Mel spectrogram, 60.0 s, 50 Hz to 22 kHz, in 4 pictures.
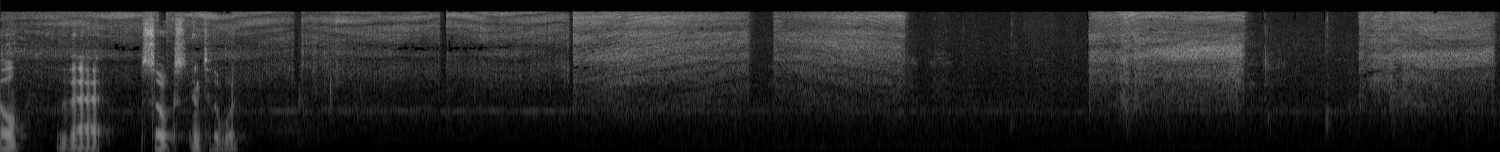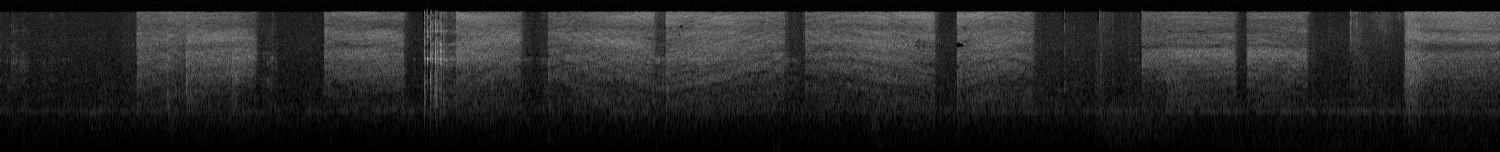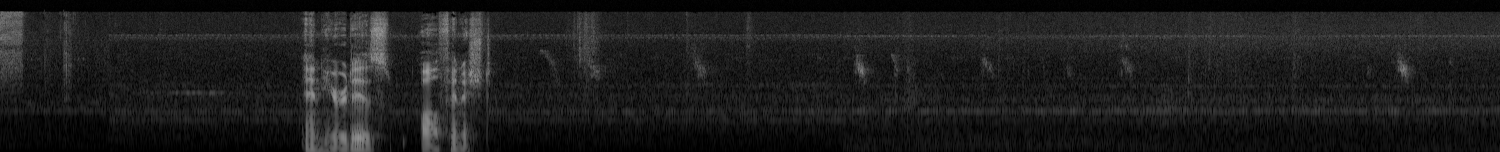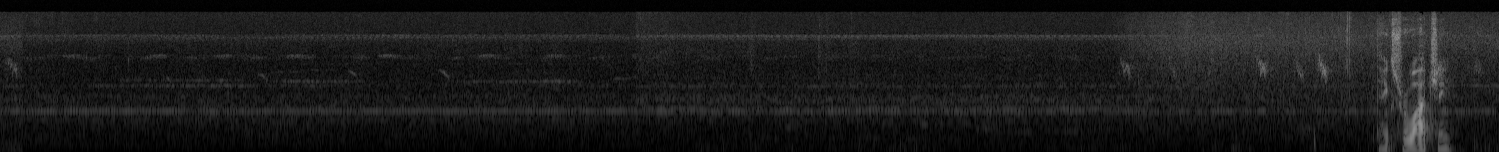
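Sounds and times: aerosol spray can hissing: 2.4s - 9.2s, 10.9s - 12.7s, 13.6s - 15.2s, 16.3s - 25.4s, 26.4s - 28.2s, 29.0s - 30.3s.

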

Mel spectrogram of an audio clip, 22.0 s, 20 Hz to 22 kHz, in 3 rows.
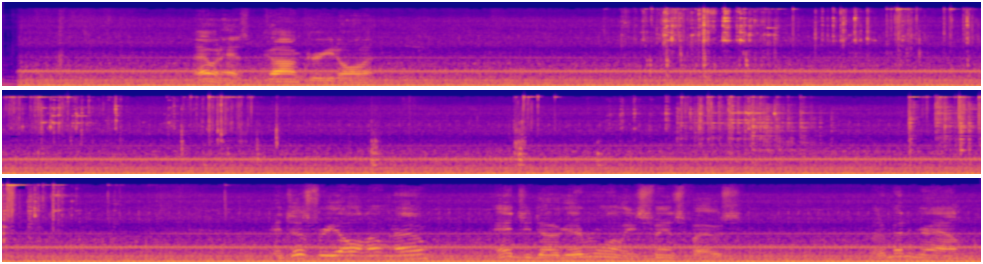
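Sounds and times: forklift engine idling: 0.0s - 22.0s
chain clinking and rattling: 4.5s - 9.6s, 11.2s - 16.5s.

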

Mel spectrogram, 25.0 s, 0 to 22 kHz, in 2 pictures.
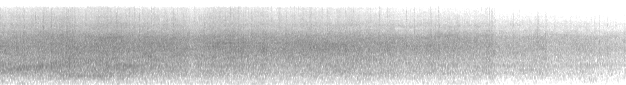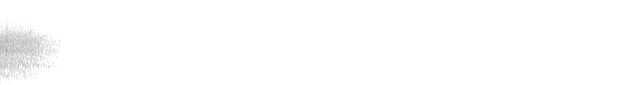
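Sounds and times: model train wheels rattling: 0.1s - 13.3s.

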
